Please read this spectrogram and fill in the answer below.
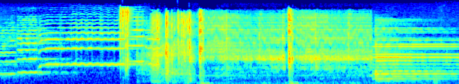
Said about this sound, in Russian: Часы.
